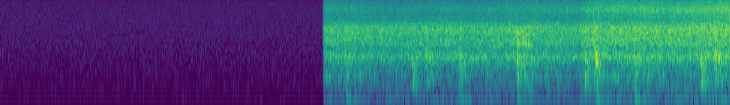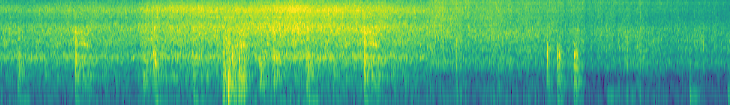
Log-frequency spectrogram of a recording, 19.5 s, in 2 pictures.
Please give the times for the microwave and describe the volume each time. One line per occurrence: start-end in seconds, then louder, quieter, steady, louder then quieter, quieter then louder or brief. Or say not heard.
not heard.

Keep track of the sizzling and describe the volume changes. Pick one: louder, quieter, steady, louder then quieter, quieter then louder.
louder then quieter.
